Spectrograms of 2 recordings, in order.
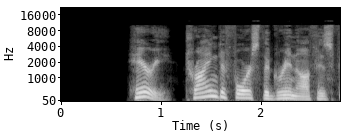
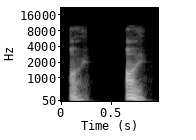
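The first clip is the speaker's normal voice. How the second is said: soft, choked, close to tears; a quiet tearful stammer; 5 semitones lower, 9 dB quieter than usual. A narrator's reading. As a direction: falter quietly as tears come. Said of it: "Tears began to well up in her eyes".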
